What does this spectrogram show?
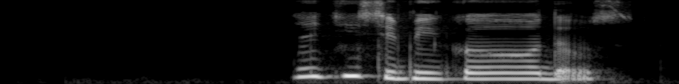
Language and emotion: Russian, sad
